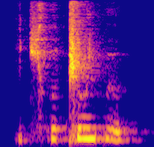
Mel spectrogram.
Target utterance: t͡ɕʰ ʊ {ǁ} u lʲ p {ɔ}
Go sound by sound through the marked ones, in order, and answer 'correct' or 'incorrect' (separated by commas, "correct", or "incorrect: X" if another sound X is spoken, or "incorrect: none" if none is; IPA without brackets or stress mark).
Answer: correct, incorrect: ʊ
